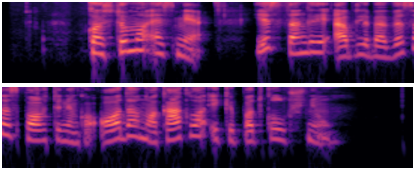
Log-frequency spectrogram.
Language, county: Lithuanian, Kaunas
